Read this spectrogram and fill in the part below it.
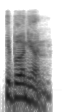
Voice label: "Hibernian", Indian

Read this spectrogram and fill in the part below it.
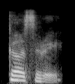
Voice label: "cursory", Indian

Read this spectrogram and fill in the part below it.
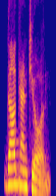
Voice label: "Gargantuan", Indian

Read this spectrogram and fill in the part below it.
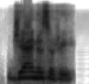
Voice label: "janizary", Indian

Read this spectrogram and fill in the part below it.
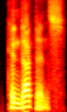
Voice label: "conductance", American

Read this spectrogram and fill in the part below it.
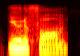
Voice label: "uniform", Indian

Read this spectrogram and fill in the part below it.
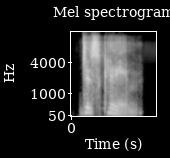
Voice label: "disclaim", Indian

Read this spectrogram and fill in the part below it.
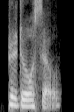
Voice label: "predorsal", Indian; Dictionary

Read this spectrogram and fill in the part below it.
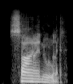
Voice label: "sinuate", American

